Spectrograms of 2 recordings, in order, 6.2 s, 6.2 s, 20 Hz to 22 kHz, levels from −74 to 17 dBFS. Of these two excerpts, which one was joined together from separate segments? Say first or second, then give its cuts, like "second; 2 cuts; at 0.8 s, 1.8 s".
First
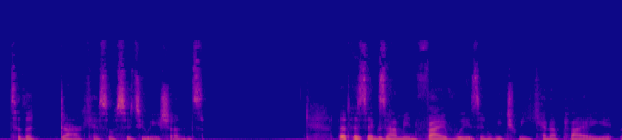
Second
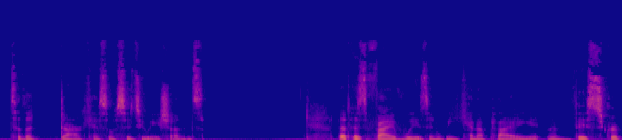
second; 2 cuts; at 3.7 s, 4.4 s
